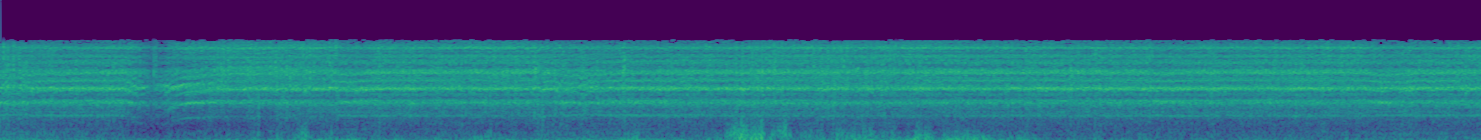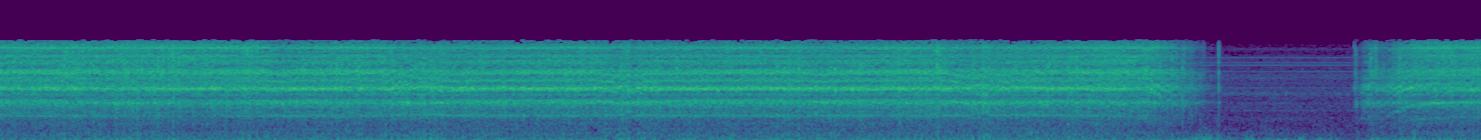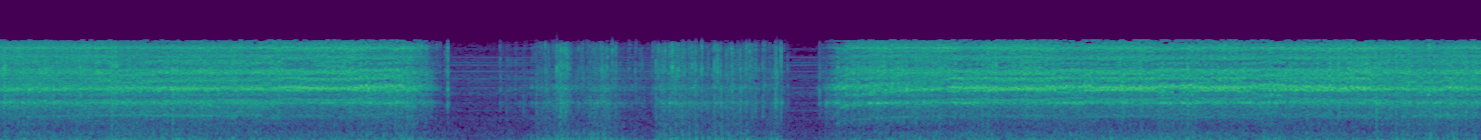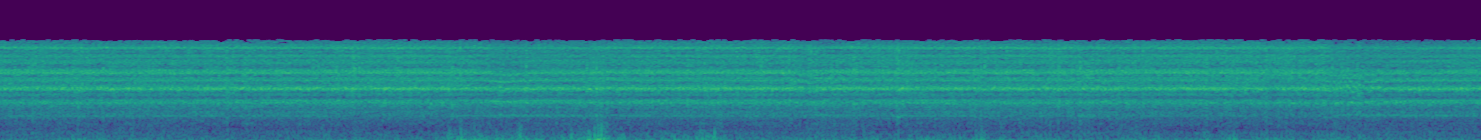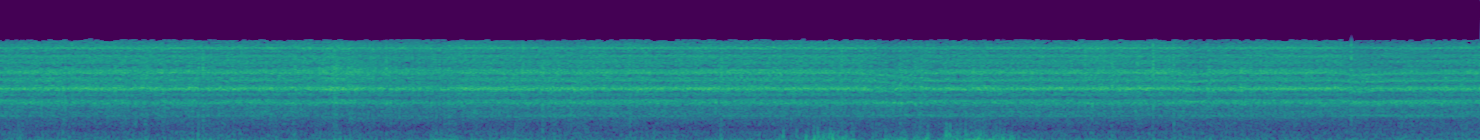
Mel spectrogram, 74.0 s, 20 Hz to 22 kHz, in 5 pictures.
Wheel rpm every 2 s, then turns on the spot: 140, 150, 160, 160, 160, 160, 160, 160, 160, 160, 160, 160, 160, 60, 80, 160, 140, 10, 20, 130, 160, 160, 160, 160, 160, 160, 160, 160, 160, 160, 160, 160, 160, 160, 160, 160, 160.
34-38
